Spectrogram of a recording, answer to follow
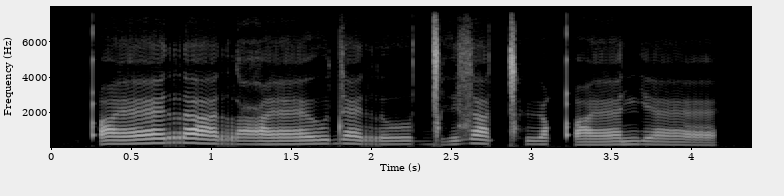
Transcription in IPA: qʼ æː r aː r ʕ æː ʊ̯ d æ r ɤː ɡ͡ǀ ɪ z a ǀʰ ʏː qʼ æː nʲ æː

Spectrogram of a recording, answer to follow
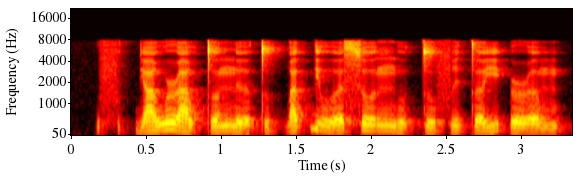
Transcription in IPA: f ɨ˨˩ k̚ j a˧˥ w ɹ a˨˩ w t̪ o˧ n ɨ˨˩˨ ə̯ t̪ u˨˩ k̚ w a˦˥ t̚ j u˨˩˦ ə̯ s u˧ ə̯ ŋ u˨˩˦ t̪ u˨˩ f i˧ t̪ ə˧˥ j | ɹ ə˨˩˨ m

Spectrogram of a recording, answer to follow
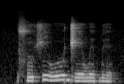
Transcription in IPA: s ũ˨ ʃ i˦˨ w uː˦ d͡ʒ eː˨ w ɪ˨ ɓ ɪ˨

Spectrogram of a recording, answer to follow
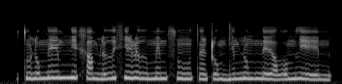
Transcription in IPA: t ũ˨ ɳ o˦ m ɾ ẽː˦ m nʲ ɛ̃˦ x a˨ m ɳ ɯː˦ sʲ ẽ˦ ɭ ɯː˨ m ẽ˦ m s ũː˨ t ɛ̃˨ ʈ o˨ m dʲ õ˦ m ɳ ũ˦ m n eː˨ lˠ u˦ m lʲ eː˨ m

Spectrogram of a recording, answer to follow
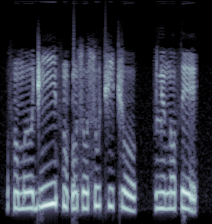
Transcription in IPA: θ ɔ̃ m ɤː d͡ʒ ĩː θ õ ʔ õ s o s u t͡ʃ i t͡ʃ o | lʲ ɔ̃ n ɔ θ e

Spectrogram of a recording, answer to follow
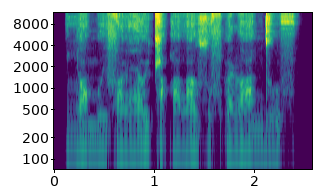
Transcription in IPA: ʎ ɒ m u i̯ f ɒ y̯ ʕ ʊ y̯ t͡ʃ ʌ qʷ i lˠ ʌ u̯ sʷ ʌ f ʔ ʌ ɭ ɑ n d u f

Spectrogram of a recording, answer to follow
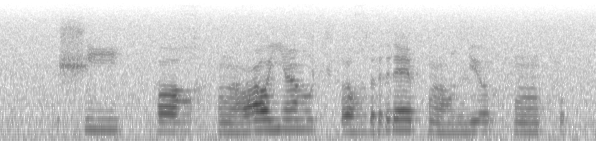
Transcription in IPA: ʃ i˦ | ɔ˨ ʁ h õ˩ ʕ ɔ˥ j œ̃˥ ʁ t͡ʃʼ o˩ ʁ r ɛ˥ p õ˩ ʁ lʲ o˦ f õ˨ f

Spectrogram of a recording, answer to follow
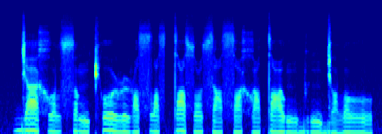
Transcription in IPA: ɟ a x o lˠ s ɒ ŋ cʰ o ɭ ɵ ɭ ə sˤ lˠ ɨ sˤ tˤ ɵ sˤ u s a sˤ ə x o tˤ o ŋ b ɨ ŋ ɟ ɒ lˠ o

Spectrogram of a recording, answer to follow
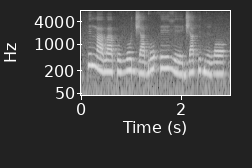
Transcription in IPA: ɪ˦ ŋ a˨ β a˨ p ʊ˨ v o˦ d͡ʒ a˨ ɡ o˦ h eː˦ ɣ eː˨ d͡ʒ a˦ k ɪ˦ ɡ ũ˨ β ɔ˦

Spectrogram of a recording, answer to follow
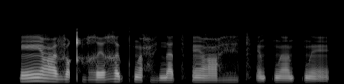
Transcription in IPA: ẽː ʕ ɛ v e qʰ e̤ ʁ i ʁ e kʷʰ ẽ ħ e̤ n a t͡sʼ ɛ̃ ʕ ɛ̤ t͡sʼ ɛ̃ kʷ ãː kʷ ɛ̃

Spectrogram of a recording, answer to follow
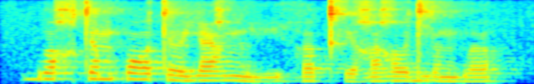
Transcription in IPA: b ʊː˥ χ t ə˥ m p ɔ˥ t əː˧ j æ˥ ʁ m iː˩˧ h ʌ˥ kʰ ɪ˩˧ ʁ ə˥ ʁ ʊː˧˥ d j ə˧˥ m b ʌ˧˥

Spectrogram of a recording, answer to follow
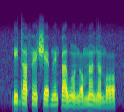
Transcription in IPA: ɾ i˦ d a˧ f ɛ̃˧ ʃ ɛ˦ b ɛ̃˦ k͡p a˧ w ɔ̃˨ n ɔ˨˦ m ã˦ d ã˦˨ m ɔ˧

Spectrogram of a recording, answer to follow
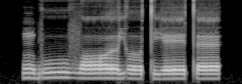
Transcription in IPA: m b uː v ɔː ə̯ j ɤː t j eː t ɾ ɛ

